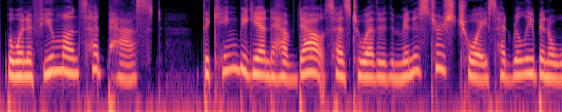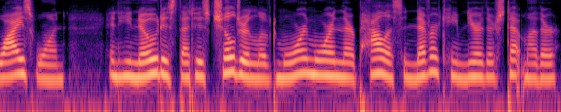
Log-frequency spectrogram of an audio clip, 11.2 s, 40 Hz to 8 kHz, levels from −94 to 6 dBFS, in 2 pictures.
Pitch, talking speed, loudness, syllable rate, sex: 220 Hz, 235 wpm, -17 LUFS, 6.0 syllables/s, female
